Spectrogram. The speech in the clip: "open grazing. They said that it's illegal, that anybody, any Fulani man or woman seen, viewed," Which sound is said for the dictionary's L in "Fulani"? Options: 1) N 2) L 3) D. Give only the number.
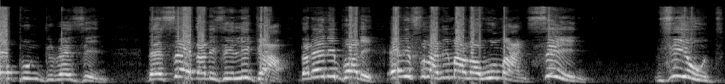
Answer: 2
